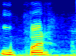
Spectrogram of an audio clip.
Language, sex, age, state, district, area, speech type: Punjabi, female, 18-30, Punjab, Amritsar, urban, read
